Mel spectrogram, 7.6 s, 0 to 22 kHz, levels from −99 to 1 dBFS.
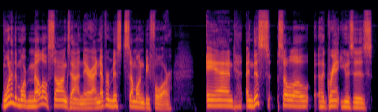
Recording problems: none

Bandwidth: 15 kHz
